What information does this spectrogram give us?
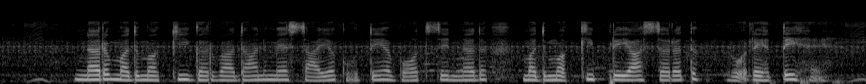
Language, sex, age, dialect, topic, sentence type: Hindi, female, 25-30, Kanauji Braj Bhasha, agriculture, statement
